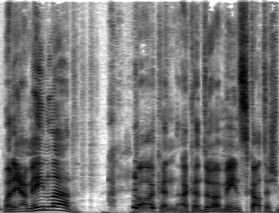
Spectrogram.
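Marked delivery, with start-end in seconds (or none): 0.0-1.0 higher, hammed-up Irish brogue; mock Irish accent. Answering co-host in kind, put-on Irish accent. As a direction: throw out a high mock-Irish challenge. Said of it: "That's some Irish one".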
